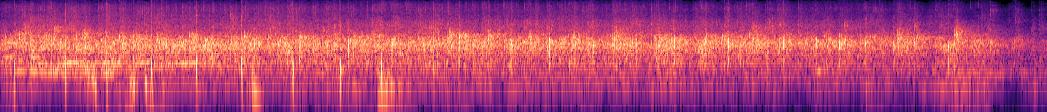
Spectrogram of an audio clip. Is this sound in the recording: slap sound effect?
no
